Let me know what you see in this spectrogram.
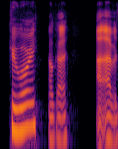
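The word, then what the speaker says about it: Kuroi: Kuroy Kurori.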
